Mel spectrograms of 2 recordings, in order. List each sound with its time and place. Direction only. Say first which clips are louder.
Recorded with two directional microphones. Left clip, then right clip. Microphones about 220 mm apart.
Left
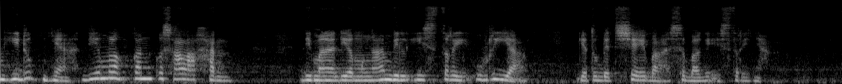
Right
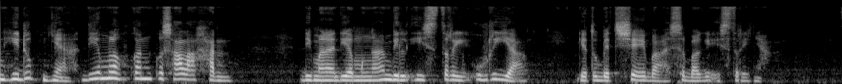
0.0 s a woman's voice: right 7 dB; 45° right (ahead or behind)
